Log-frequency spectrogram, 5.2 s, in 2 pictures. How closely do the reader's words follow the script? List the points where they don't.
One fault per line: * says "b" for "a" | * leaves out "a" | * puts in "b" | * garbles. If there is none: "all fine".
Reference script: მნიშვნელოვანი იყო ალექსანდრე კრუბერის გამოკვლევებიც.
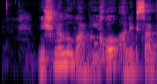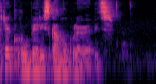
all fine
